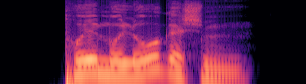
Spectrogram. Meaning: strong dative masculine/neuter singular of pulmologisch
- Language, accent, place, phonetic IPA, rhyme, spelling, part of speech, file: German, Germany, Berlin, [pʊlmoˈloːɡɪʃm̩], -oːɡɪʃm̩, pulmologischem, adjective, De-pulmologischem.ogg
